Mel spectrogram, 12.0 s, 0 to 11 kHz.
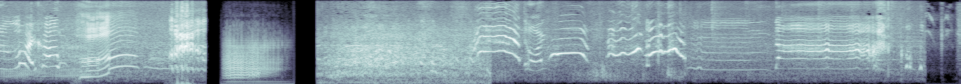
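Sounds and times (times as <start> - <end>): cartoon fart sound effect: 0.9 - 1.5, 2.1 - 3.7.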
